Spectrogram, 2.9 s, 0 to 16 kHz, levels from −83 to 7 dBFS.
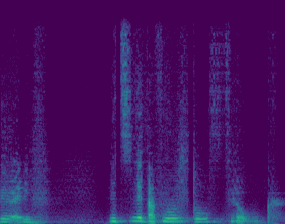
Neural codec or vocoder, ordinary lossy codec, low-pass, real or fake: codec, 44.1 kHz, 0.9 kbps, DAC; none; 14.4 kHz; fake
